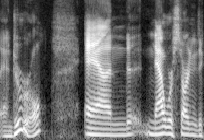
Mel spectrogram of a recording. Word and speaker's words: Anduril: First I ask how to spell it. Anduril.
